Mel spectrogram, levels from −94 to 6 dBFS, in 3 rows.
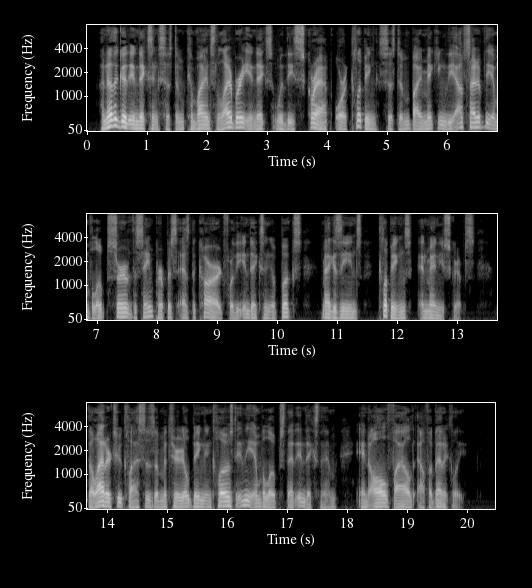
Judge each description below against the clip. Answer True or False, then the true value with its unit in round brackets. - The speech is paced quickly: False (160 wpm)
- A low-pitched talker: True (95 Hz)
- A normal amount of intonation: True (4.3 semitones)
